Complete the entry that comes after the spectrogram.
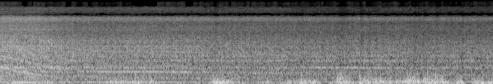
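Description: A Mercedes S600 engine with a repaired throttle and e-gas unit runs steadily, with a short rise in revs during a throttle test. It is loud and close, and nobody speaks.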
